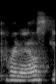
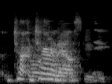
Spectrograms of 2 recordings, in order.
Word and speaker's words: Tarnowski: David is it Karnowski? Am I saying it right? Tarnowski.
